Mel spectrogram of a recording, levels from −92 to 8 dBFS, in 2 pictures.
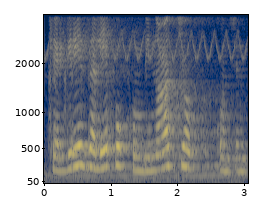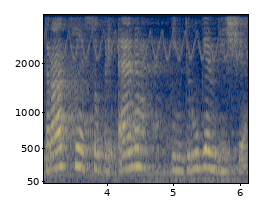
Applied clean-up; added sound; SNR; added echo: none; Race car, auto racing / Alarm; 20 dB; reverberation time 1.8 s.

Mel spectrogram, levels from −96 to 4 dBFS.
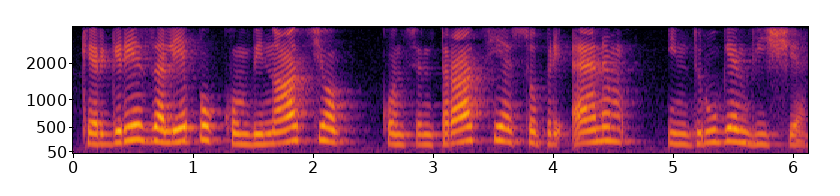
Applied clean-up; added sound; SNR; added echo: none; none; none; none.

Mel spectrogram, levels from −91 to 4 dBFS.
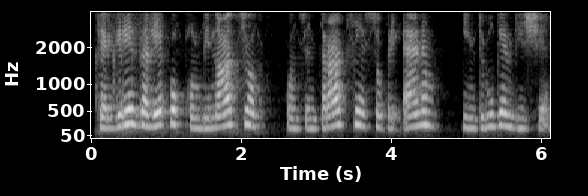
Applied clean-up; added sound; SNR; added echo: neural mask model DeepFilterNet 3.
